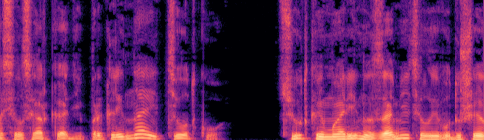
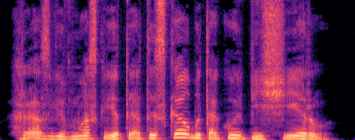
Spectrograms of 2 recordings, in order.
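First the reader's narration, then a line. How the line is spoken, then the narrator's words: Laughing. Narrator (Russian): рассмеялась Марина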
